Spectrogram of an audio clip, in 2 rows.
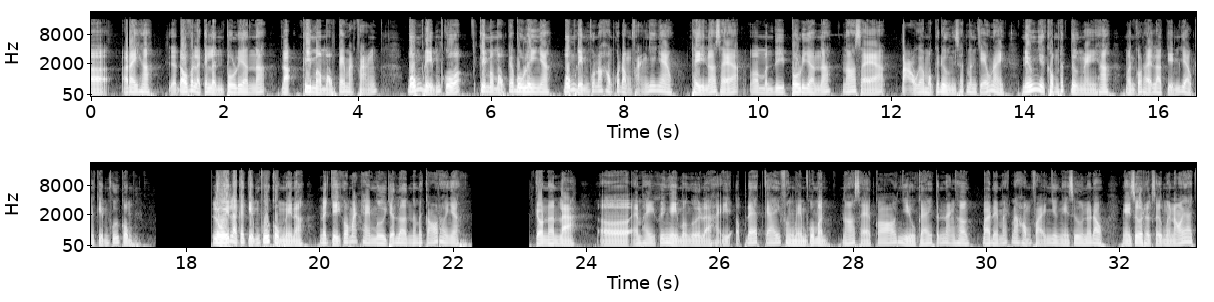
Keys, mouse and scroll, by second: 0.5 middle click, 0.7-2.3 scroll down 1, 2.4 alt+middle click, 3.4-4.3 scroll up 1, 17.8 scroll down 1, 18.1 middle click.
